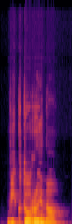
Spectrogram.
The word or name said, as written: Вікторина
